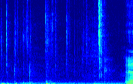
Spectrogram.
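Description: A few separate keystrokes on a computer keyboard, typing the command that quits the Neovim editor.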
